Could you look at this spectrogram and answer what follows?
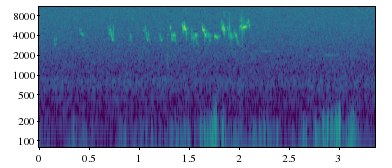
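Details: Horned lark singing on a warm, sunny spring day on Antelope Island: a thin, high tinkling run of quick twittering notes lasting about two seconds, rising toward the end, over strong low wind rumble.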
